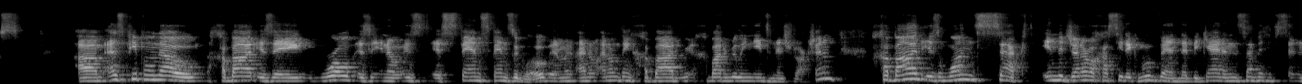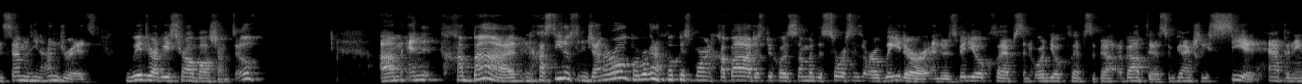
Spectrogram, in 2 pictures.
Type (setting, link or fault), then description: link, video call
